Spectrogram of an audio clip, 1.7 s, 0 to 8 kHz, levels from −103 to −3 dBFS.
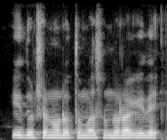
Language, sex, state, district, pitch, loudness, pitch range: Kannada, male, Karnataka, Koppal, 145 Hz, -17 LUFS, 145-150 Hz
